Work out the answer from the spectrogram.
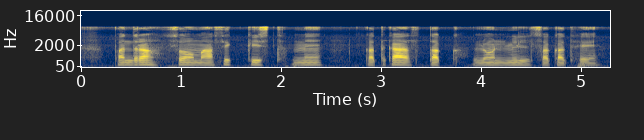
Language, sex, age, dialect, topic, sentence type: Chhattisgarhi, male, 18-24, Northern/Bhandar, banking, question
